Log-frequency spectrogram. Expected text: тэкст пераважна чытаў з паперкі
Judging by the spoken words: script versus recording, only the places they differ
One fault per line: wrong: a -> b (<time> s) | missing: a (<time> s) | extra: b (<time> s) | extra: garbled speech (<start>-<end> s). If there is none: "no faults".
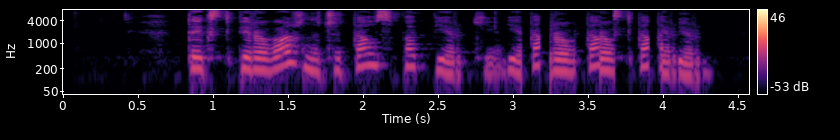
extra: garbled speech (2.9-4.3 s)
